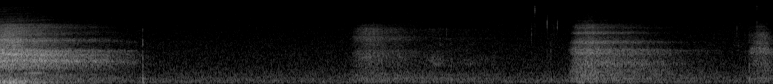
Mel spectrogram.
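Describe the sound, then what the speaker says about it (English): A person takes a deep breath in and exhales during a full-body stretching workout, with soft, airy breaths rising and falling alone in a quiet room. "Take a deep breath in. Exhale."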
